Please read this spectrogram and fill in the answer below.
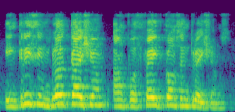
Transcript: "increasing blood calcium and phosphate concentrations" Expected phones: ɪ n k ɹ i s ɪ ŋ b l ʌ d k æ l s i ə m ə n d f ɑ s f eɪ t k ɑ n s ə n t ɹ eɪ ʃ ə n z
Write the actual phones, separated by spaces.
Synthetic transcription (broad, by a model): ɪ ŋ k ɹ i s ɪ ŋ b l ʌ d k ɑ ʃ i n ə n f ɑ θ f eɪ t k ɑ n s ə n t ɹ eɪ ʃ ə n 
